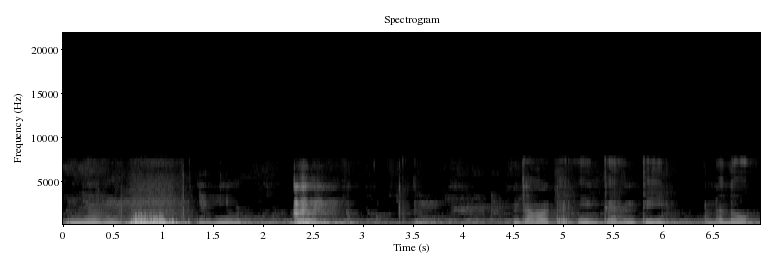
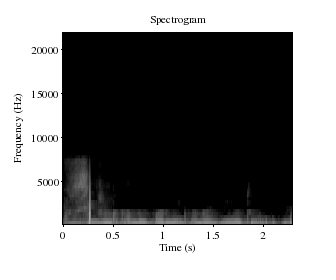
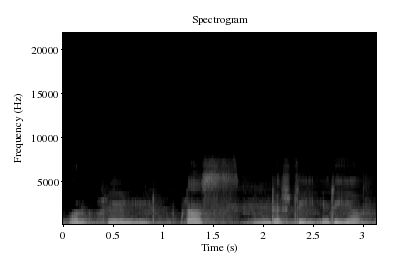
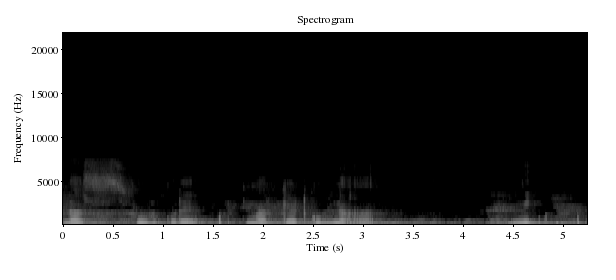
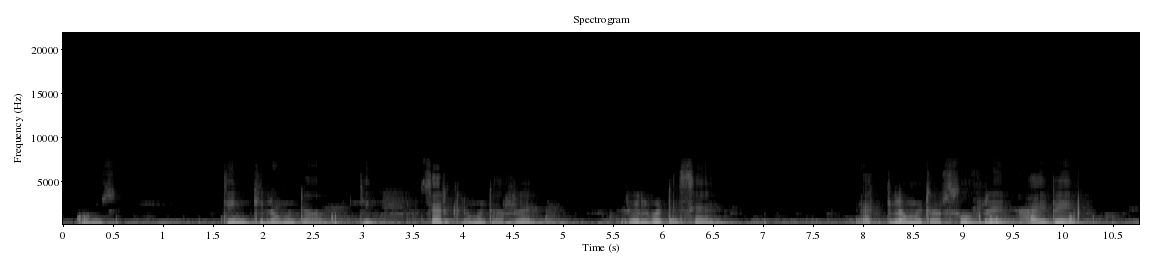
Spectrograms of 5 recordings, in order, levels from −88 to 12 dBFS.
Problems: continuous background conversations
